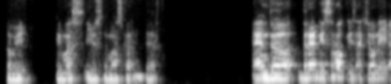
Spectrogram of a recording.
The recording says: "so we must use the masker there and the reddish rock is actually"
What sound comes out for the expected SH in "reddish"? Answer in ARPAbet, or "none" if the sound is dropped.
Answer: S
